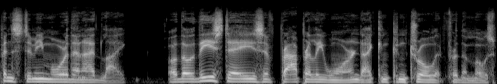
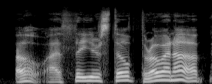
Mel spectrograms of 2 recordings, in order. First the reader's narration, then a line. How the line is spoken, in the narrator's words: he laughed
